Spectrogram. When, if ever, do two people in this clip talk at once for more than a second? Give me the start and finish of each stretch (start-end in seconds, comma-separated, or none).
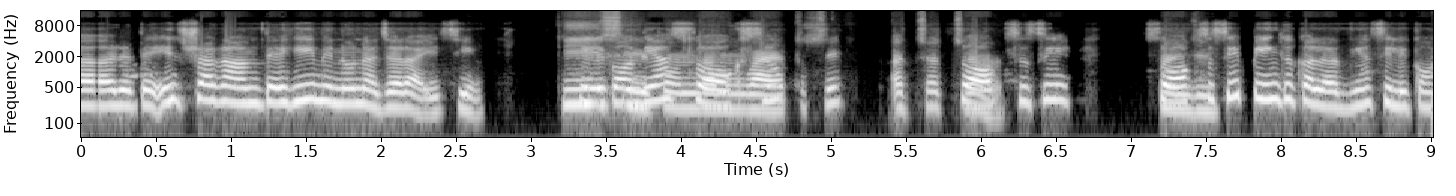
3.2-4.5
